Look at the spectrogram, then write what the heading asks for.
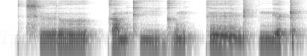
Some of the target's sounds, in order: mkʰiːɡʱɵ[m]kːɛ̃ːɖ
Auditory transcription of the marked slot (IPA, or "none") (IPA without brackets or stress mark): m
